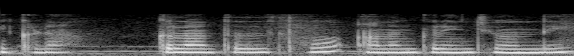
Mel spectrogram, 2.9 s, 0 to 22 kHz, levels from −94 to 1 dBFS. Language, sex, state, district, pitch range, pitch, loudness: Telugu, female, Andhra Pradesh, Krishna, 255-270 Hz, 260 Hz, -13 LUFS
